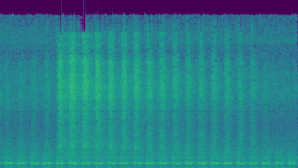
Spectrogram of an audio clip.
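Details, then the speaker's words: Airway clearance device in percussion mode during therapy, patient breathing normally through the mouthpiece: steady rapid mechanical pulsing with hiss, about four pulses a second. "We would ask to the patient to breathe normally through the mouthpiece"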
